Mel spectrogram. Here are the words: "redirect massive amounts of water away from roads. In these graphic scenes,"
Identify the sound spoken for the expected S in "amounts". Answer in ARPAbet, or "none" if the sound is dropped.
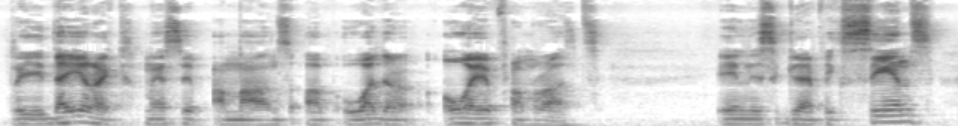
S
